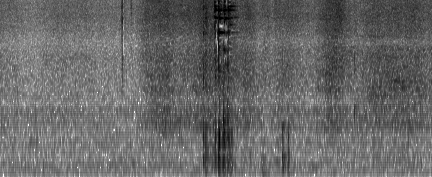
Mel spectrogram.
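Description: Small fly-tying scissors trimming waste fibres at the hook: a faint click, then one sharp short metallic snip a little after two seconds in, and a softer click soon after.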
